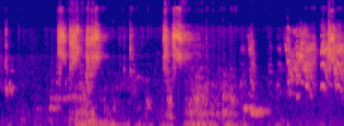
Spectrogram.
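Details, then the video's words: Budgerigars give short, bright chirps in separate clusters with quiet gaps between them, then a burst of scratchy high chatter near the end. "Cute Budgies Chirping Sounds"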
